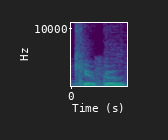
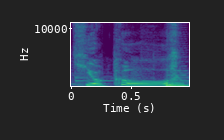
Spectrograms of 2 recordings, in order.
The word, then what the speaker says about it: Kyoko: I think that's the first time I've ever heard Celeste pronounced Kyoko's name. Yeah. Kiyoko.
